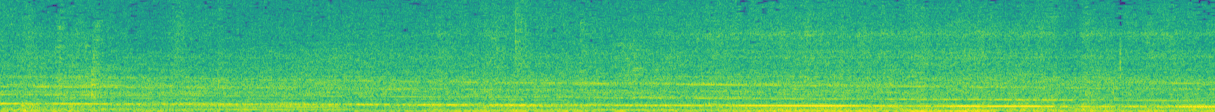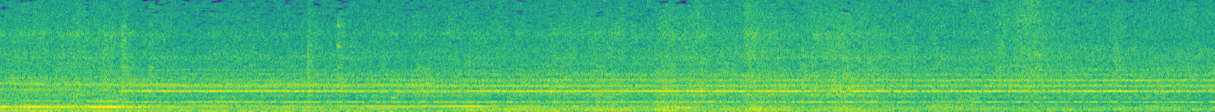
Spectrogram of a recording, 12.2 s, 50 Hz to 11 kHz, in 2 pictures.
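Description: JR Kyushu 303 series electric train's Toyo IGBT VVVF inverter whining inside the motor car as the train slows under braking, with wheels and running gear rumbling underneath. The whine falls steadily in pitch, settles into a steady higher tone a little past halfway, and the overall noise eases toward the end.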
